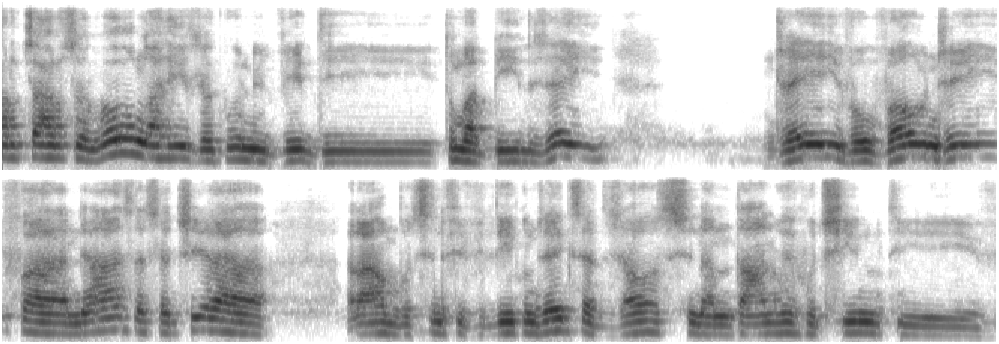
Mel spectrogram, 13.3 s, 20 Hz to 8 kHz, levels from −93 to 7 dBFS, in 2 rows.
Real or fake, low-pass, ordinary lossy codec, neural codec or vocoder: fake; 7.2 kHz; none; codec, 24 kHz, 6 kbps, HILCodec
